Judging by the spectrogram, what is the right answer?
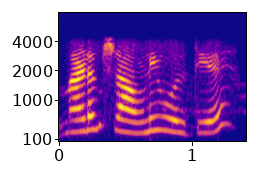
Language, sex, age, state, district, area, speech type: Marathi, female, 18-30, Maharashtra, Nashik, urban, conversation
